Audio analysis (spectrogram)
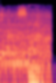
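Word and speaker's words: Teksen: It's spelled T-E-K-S-E-N. Texan.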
